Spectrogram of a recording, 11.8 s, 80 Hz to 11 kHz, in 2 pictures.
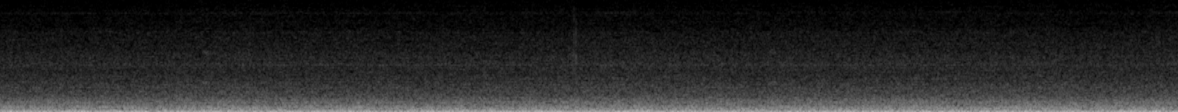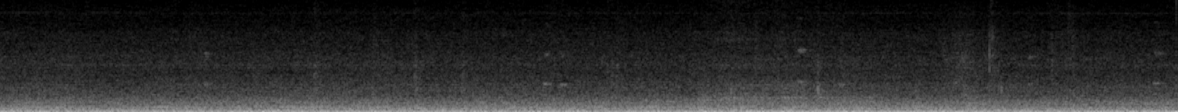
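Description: Steady drone of a 2016 Kenworth T680 semi truck cruising, heard inside the cab: its Paccar MX-13 diesel engine running with road noise, a strong low rumble under a few steady hum tones.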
